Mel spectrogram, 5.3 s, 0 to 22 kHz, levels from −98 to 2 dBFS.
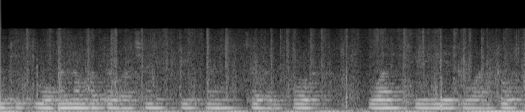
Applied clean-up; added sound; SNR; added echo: none; Livestock, farm animals, working animals; 6 dB; reverberation time 1.2 s.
